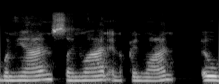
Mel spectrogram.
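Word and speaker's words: بنيان: We would simply pronounce the noon as normal. Dunya, bunyan, sinwan, qinwan. Why? Because idgham can only happen between 2 words, and this is within a word.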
